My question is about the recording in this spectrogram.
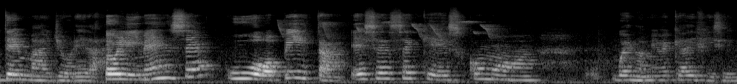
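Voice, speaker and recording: A woman's voice: mid-range voice, recorded from a distance, slight background noise. A woman from Colombia with a Cali accent, teaching a lesson in a chatty way and checking in with her listeners. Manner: chatty, asks "¿sí?" to check understanding. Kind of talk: explanatory lesson. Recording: roomy, off-mic, faint ambience.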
